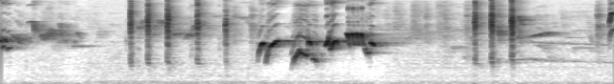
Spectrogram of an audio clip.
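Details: White-rumped shama in early breeding heat, hopping about and singing to fight, with tail flicks. Scattered sharp clicks surround one short, bright phrase of quick whistled notes near the middle.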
